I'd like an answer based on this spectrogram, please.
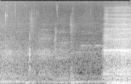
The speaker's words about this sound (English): I like how you take a deep breath, like if you just rewatched it yourself, you're like, whoa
